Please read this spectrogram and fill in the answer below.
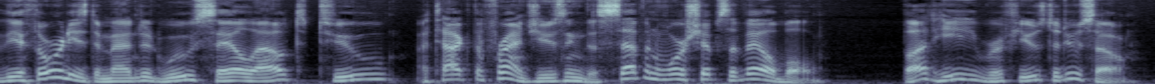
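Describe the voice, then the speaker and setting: A man speaks at a fairly quick pace in a somewhat breathy, medium-pitched voice with very wide pitch swings. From Canada. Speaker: history podcast host. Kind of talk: scripted narration.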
